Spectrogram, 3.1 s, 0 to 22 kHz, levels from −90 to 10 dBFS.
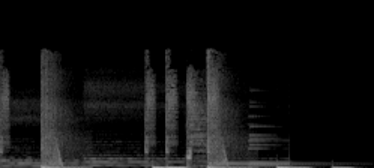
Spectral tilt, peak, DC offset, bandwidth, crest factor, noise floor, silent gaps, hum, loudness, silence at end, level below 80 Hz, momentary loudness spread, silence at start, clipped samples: -4.5 dB/octave; -22 dBFS; under 0.1%; 15.5 kHz; 14 dB; -56 dBFS; none; none; -40 LUFS; 0.15 s; -38 dBFS; 16 LU; 0 s; under 0.1%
